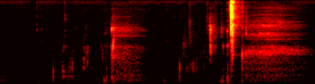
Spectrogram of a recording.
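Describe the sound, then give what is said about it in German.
Someone takes a sip of sweet malt beer. Faint, sparse mouth and swallowing noises and soft clicks build to a louder, sharp slurp near the end, followed by a breathy exhale. “Ich muss noch mal einen Schluck trinken, Moment.”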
